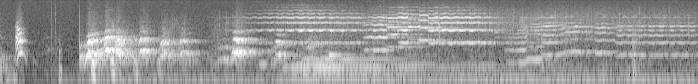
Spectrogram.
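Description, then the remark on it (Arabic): A dog lets out a few quick barks, then slides into a long, wavering whine that rises and falls in pitch before fading, with no one speaking. “الله واخويا يفضل كلب بالشكل ده دي اراده ربنا”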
